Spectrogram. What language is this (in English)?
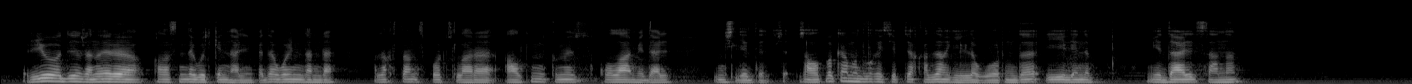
Kazakh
